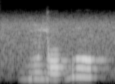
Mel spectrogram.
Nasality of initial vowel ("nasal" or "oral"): nasal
